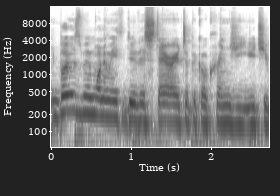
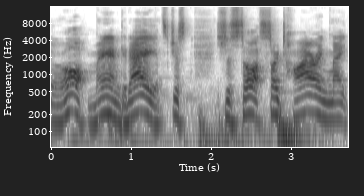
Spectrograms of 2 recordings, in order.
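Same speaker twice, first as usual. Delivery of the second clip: louder, higher, slow over-the-top Aussie; exaggerated Australian accent; 4 semitones higher, 6 dB louder than usual. Parodying what viewers think he sounds like, in a hammed-up Australian accent. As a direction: ham up a tired Aussie drawl. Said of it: "That's putting on an accent".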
